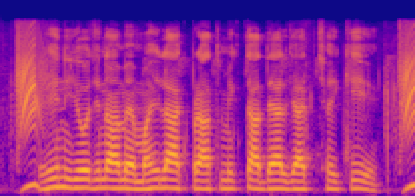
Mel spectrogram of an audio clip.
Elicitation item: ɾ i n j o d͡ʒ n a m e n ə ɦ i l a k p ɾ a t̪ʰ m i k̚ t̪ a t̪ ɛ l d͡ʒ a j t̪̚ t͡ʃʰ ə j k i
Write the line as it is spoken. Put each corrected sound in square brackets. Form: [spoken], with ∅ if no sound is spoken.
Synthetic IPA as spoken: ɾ i n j o d͡ʒ n a m e [m] ə ɦ i l a k p ɾ a t̪ʰ m i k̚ t̪ a [d̪] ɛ l d͡ʒ a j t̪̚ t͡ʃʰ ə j k i

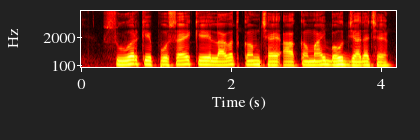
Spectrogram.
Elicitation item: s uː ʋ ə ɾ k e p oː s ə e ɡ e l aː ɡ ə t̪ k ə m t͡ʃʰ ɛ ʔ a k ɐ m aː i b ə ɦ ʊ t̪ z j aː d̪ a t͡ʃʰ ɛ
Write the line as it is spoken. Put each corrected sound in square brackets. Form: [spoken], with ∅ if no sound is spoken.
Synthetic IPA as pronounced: s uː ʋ ə ɾ k e p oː s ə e [k] e l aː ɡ ə t̪ k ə m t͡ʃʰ ɛ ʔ a k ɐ m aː i b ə ɦ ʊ t̪ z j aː d̪ a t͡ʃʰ ɛ

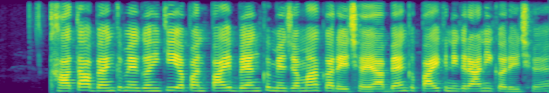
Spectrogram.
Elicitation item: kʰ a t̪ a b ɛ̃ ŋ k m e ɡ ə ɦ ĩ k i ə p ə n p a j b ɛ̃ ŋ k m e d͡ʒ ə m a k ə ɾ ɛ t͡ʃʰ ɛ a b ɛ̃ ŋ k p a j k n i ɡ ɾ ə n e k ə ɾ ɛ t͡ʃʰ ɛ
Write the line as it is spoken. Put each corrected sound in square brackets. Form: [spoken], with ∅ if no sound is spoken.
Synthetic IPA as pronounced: kʰ a t̪ a b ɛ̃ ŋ k m e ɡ ə ɦ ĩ k i ə p ə n p a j b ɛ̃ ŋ k m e d͡ʒ ə m a k ə ɾ ɛ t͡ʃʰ ɛ a b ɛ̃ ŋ k p a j k n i ɡ ɾ [a] n [i] k ə ɾ ɛ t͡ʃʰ ɛ

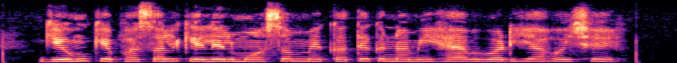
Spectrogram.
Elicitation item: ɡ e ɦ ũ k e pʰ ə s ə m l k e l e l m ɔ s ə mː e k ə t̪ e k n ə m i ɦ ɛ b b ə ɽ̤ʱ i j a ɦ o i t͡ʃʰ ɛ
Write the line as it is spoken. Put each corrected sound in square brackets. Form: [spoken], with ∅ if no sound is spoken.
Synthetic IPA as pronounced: ɡ e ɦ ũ k e pʰ ə s ə [∅] l k e l e l m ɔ s ə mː e k ə t̪ e k n ə m i ɦ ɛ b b ə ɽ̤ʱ i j a ɦ o [j] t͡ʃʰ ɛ

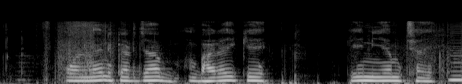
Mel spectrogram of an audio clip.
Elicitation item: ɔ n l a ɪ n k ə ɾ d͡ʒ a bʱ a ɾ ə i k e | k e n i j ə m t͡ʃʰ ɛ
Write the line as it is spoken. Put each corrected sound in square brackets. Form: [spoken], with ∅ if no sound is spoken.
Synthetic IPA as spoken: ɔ n l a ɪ n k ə ɾ d͡ʒ a bʱ [ə] ɾ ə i k e | k e n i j ə m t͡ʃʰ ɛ

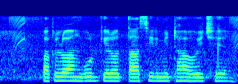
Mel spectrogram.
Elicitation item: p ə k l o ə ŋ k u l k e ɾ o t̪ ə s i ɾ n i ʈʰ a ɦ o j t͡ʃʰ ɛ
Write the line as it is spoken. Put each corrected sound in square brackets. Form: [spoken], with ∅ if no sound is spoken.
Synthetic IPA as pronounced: p ə k l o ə ŋ [ɡ] u [ɾ] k e ɾ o t̪ [a] s i ɾ [m] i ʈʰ a ɦ o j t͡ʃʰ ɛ

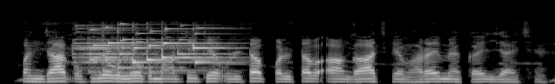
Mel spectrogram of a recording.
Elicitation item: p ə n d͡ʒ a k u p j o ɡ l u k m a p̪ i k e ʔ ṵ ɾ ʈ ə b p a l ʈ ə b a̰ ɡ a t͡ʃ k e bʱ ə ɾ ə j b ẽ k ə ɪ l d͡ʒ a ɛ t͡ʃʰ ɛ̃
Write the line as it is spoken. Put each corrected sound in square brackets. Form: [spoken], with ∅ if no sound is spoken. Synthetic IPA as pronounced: p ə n d͡ʒ a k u p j o ɡ l [o] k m a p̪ i k e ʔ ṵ [l] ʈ ə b p [ə] l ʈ ə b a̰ ɡ a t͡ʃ k e bʱ ə ɾ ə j [m] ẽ k ə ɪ l d͡ʒ a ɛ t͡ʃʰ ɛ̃

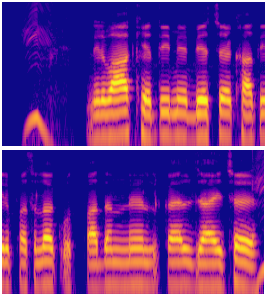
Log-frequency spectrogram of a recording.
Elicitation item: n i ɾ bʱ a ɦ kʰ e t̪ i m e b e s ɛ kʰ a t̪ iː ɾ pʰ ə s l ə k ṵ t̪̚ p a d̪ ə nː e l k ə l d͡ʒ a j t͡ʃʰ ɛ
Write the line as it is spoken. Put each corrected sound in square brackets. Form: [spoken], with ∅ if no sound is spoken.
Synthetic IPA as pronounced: n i ɾ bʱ a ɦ kʰ e t̪ i m e b e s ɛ kʰ a t̪ [i] ɾ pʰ ə s l ə k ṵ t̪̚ p a d̪ ə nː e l k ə l d͡ʒ a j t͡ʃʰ ɛ

